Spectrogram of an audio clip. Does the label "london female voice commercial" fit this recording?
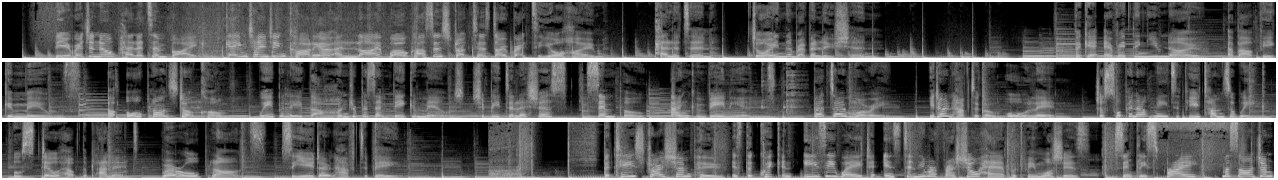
Yes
